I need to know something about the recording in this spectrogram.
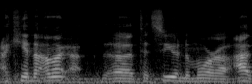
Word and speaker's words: Tetsuya Nomura: The creator, Tetsuya Nomura. That's actually how you pronounce it.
